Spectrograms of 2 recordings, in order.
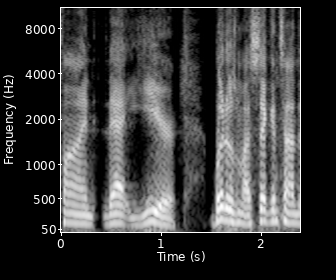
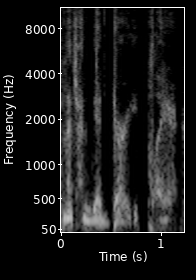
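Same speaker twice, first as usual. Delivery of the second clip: whisper; 4 semitones higher, 23 dB quieter, faster than usual. Retold or imitated. Wife's plea trails to a whisper.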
